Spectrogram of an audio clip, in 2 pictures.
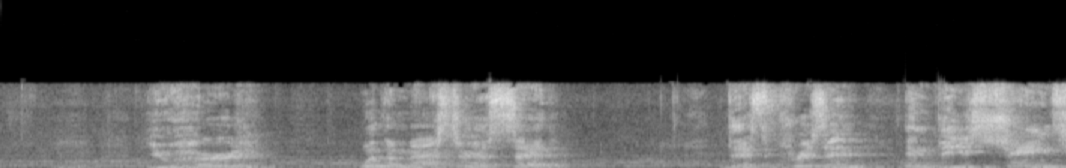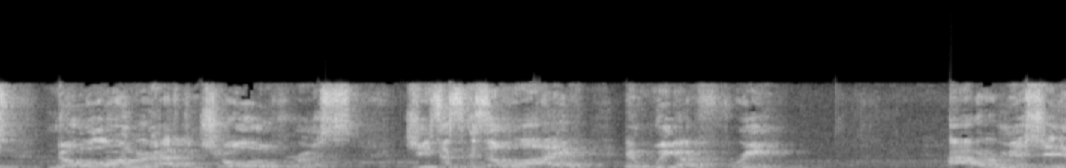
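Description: A young woman sings through a microphone in a large hall.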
